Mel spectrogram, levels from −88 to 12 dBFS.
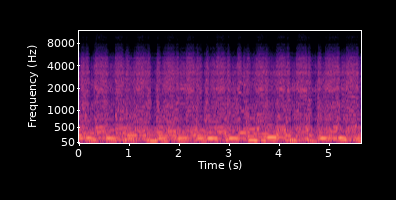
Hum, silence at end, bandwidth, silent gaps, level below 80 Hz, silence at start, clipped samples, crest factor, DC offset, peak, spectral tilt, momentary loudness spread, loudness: none; 0 s; 6.4 kHz; none; -38 dBFS; 0 s; under 0.1%; 12 dB; under 0.1%; -8 dBFS; -8 dB/octave; 4 LU; -21 LUFS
